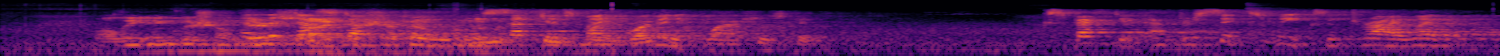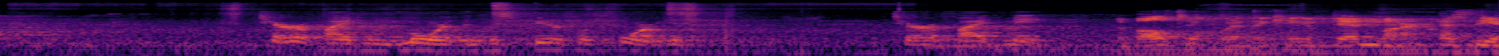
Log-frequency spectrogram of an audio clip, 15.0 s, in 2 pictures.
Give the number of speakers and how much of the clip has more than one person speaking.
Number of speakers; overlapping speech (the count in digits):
3, about 16%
